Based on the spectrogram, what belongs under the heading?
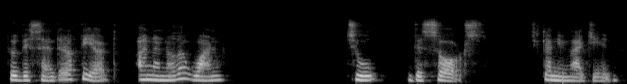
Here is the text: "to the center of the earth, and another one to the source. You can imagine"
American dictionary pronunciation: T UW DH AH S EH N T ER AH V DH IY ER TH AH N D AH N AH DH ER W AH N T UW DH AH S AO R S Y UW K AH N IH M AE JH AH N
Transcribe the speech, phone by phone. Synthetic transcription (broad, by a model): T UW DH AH S EH N T ER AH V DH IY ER T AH N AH N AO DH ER W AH N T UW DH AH S AO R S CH K AH N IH M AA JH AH N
